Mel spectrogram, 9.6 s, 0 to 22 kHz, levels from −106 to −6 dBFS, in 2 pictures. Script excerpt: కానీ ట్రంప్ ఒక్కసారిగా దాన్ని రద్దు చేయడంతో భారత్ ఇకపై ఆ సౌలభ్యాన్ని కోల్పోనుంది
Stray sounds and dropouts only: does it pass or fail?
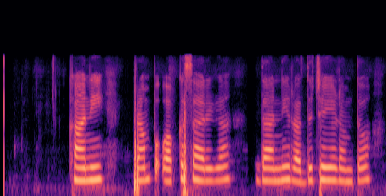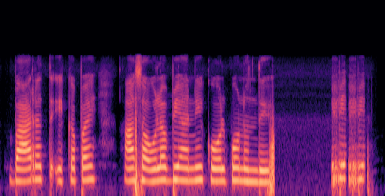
fail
